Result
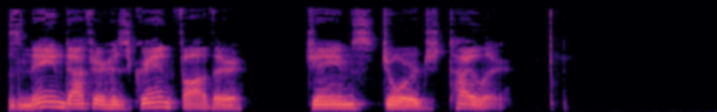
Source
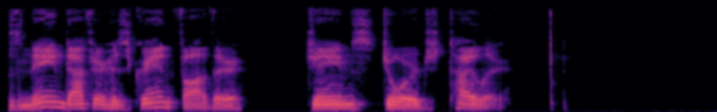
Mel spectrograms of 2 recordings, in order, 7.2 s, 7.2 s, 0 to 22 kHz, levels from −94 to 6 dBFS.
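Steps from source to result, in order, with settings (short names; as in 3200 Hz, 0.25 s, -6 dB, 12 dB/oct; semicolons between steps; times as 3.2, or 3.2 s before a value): low shelf 61 Hz -11.5 dB; in parallel at +2 dB: limiter -24 dBFS, peak gain reduction 7.5 dB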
